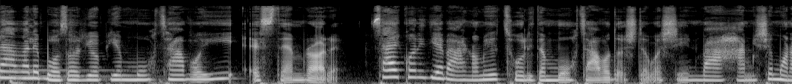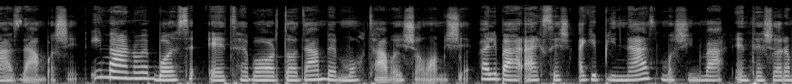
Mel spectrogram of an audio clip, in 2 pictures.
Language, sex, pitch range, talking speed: Persian, female, 200-250 Hz, 125 wpm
